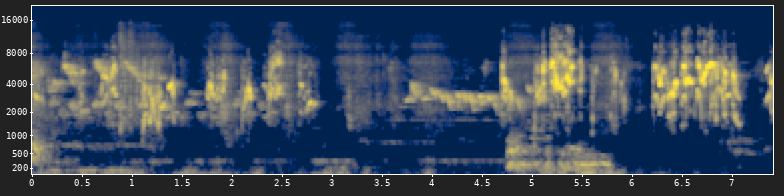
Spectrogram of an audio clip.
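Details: Asian pied starling singing: scratchy, rasping chatter phrases with a sustained whistled tone in the middle, brief pauses between bursts, and a low droning hum in places.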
